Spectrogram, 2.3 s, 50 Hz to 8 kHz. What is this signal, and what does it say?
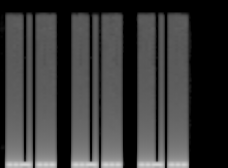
Morse code, heard as a keyed tone, about 40 wpm, 250 Hz. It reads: US US US
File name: morse-training-40WPM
